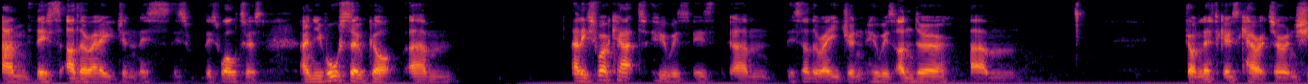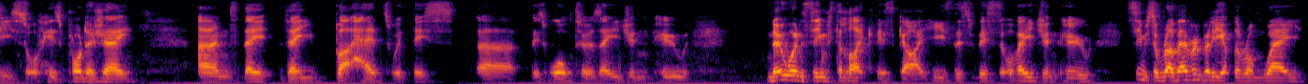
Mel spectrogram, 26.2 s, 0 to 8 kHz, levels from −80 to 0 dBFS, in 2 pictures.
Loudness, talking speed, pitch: -24 LUFS, 160 wpm, 125 Hz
